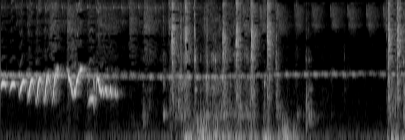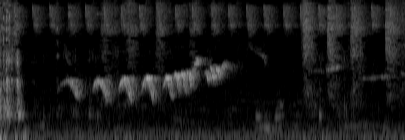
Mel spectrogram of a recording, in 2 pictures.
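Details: Female white-rumped shama courting a male: a fast quavering trill, a long flat whistle, then slurred descending notes rising into a short trill, broken by loud clattering noises.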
